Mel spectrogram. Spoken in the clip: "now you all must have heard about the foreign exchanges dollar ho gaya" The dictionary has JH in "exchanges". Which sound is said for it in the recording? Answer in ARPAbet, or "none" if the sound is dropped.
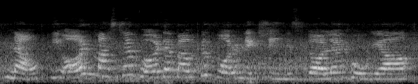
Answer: none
